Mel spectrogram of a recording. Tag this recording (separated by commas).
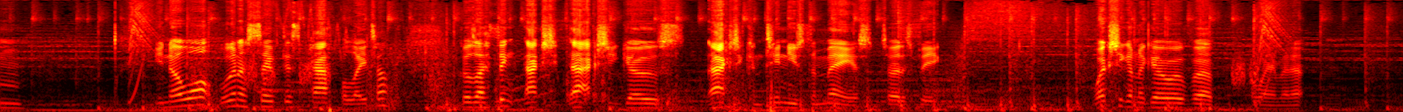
Speech, Music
